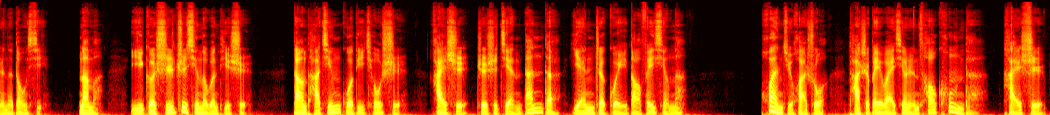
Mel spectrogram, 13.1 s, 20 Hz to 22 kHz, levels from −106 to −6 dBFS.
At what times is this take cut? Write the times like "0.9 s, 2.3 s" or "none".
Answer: 5.3 s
